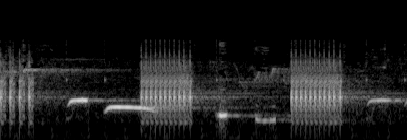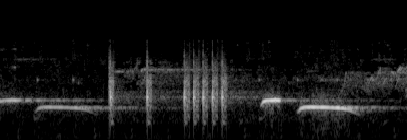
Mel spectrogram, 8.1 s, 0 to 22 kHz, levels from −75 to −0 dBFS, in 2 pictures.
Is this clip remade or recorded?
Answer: recorded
